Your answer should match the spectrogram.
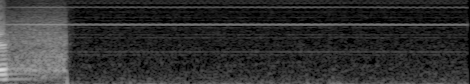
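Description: A man's last word ends right at the start, followed by a brief hiss, then near silence.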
